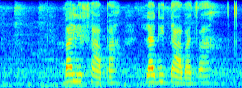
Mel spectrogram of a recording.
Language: Southern Sotho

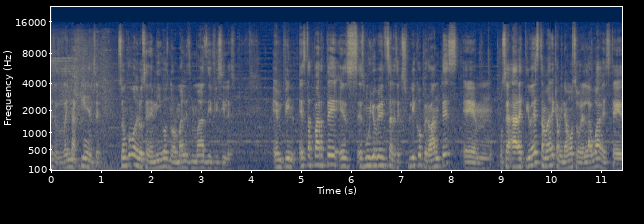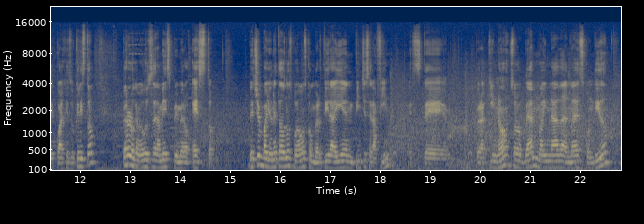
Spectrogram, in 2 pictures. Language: Spanish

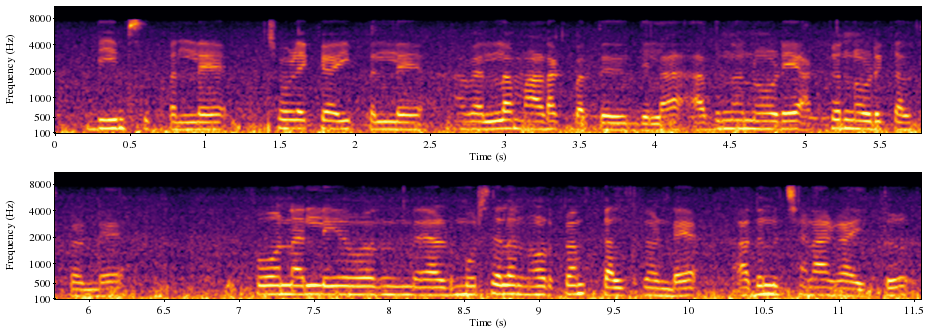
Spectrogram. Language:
Kannada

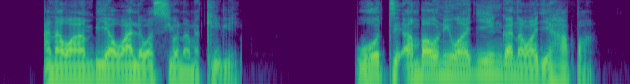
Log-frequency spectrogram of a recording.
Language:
Swahili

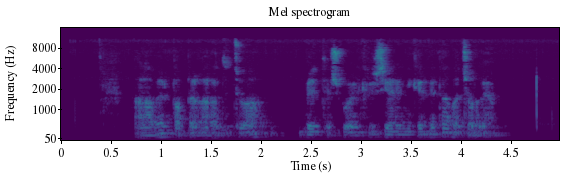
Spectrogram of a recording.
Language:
Basque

